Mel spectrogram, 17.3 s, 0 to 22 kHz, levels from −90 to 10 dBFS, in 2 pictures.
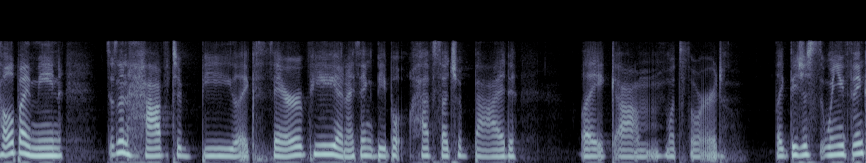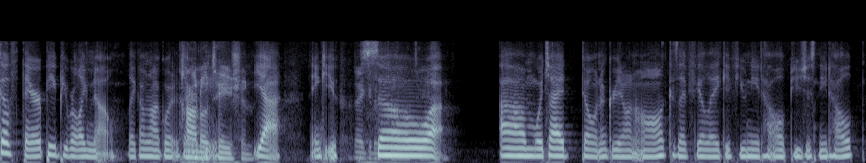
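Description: Nothing stood out on listening to this speech, which comes across as ordinary G.722 wideband telephone audio at 64 kbit/s, reaching up to about 7 kHz with at most a faint trace of the coding.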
